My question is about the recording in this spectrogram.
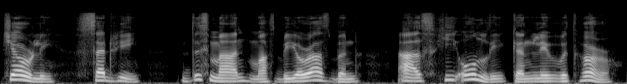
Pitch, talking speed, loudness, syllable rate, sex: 155 Hz, 155 wpm, -17 LUFS, 3.9 syllables/s, male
